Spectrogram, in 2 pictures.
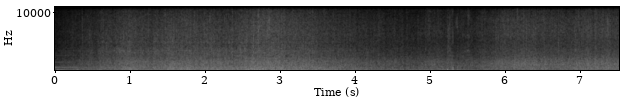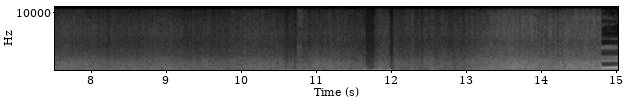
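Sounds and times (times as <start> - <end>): heavy rain on a vehicle roof: 0.0 - 15.0
wind buffeting on microphone: 10.0 - 14.8.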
